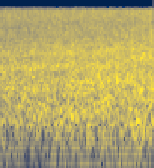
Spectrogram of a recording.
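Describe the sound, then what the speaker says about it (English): A creek flowing outdoors gives a steady, full rushing of water, constant and fairly close, with no voices over it. "Ain't this what you call this, a creek, or is it a stream? Just water."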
